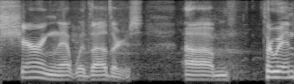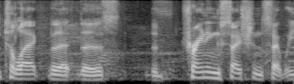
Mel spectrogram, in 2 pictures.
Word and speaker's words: ENTELEC: Because, I came and first I was mispronouncing it. So, I would say Intelec, and then I was corrected. No, it's intellect. Some people throw the T on the end, but give us that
